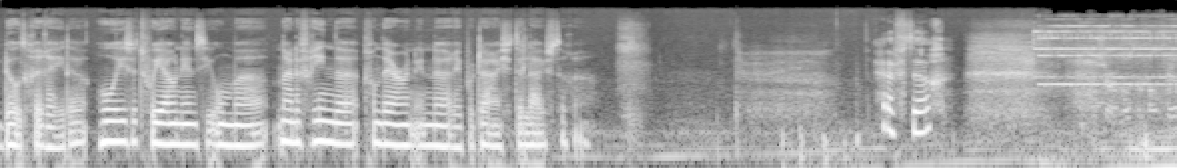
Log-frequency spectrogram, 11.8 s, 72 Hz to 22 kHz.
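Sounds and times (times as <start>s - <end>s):
speech: 0.0s - 6.4s, 8.8s - 10.0s
telephone ringing with bright electronic tones: 10.2s - 11.7s.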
